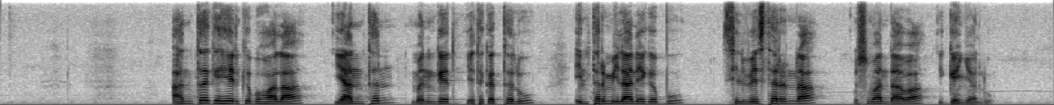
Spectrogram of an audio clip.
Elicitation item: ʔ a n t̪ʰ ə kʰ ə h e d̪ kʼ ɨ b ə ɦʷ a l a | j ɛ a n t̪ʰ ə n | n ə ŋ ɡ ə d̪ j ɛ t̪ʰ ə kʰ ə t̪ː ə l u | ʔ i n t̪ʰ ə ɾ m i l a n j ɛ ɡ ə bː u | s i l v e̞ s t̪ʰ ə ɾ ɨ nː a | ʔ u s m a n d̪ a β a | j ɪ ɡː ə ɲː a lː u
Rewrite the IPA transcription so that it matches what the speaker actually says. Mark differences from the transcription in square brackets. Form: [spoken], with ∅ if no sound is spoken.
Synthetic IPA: ʔ a n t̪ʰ ə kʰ ə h e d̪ [k] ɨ b ə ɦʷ a l a | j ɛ a n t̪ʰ ə n | [m] ə ŋ ɡ ə d̪ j ɛ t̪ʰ ə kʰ ə t̪ː ə l u | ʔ i n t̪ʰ ə ɾ m i l a n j ɛ ɡ ə bː u | s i l v e̞ s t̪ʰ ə ɾ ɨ nː a | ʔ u s m a n d̪ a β a | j ɪ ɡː ə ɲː a lː u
